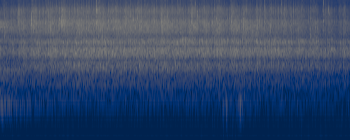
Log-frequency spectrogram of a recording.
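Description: A church audience applauds the Lord steadily, a dense wash of many hands clapping at once that holds an even level for several seconds, with no voices on top.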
